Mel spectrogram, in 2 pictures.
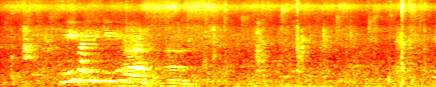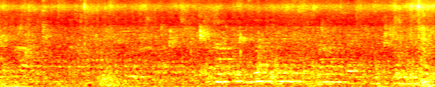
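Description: A young woman speaks nearby with animation.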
